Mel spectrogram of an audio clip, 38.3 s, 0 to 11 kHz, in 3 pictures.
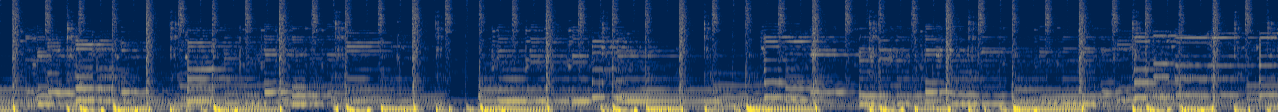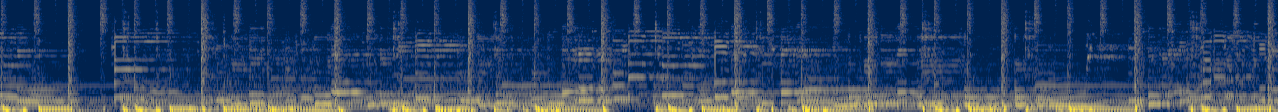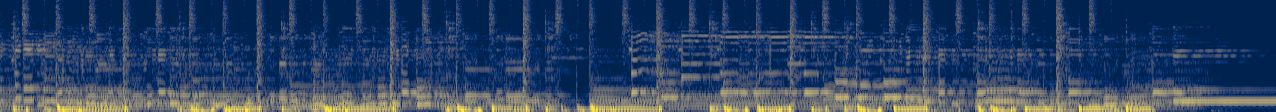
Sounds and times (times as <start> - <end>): Bass guitar: 0.0 - 37.2
Electric guitar: 0.0 - 38.3.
